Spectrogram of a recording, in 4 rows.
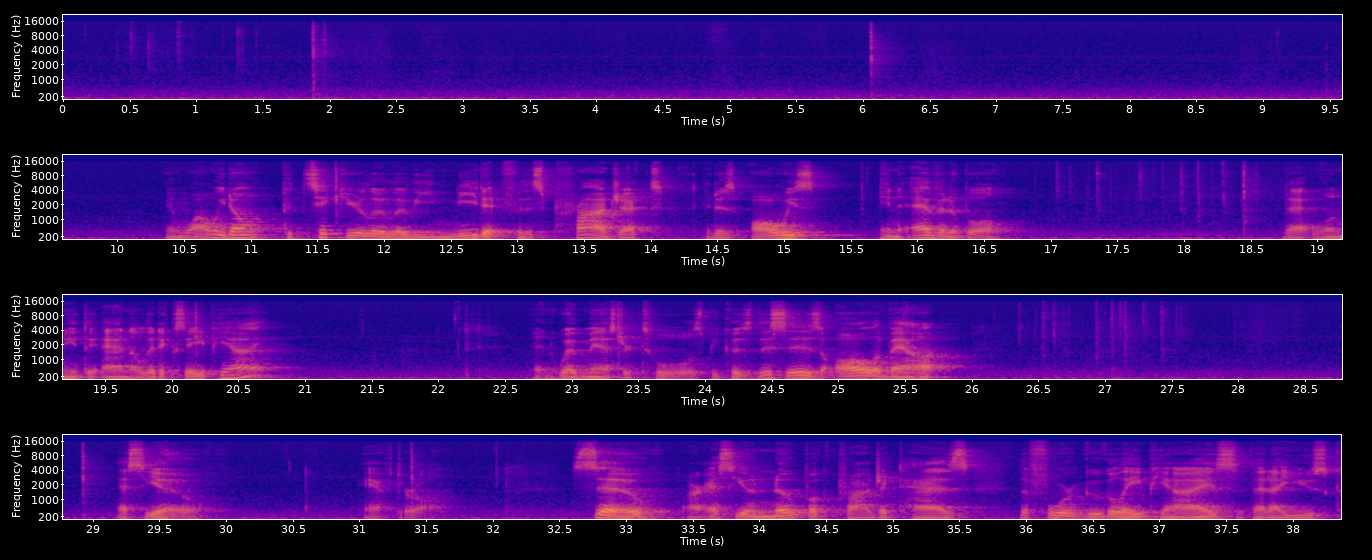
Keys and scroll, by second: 0.2-1.4 typing, 1.9 Return, 16.6-18.6 typing, 26.1-27.9 typing.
